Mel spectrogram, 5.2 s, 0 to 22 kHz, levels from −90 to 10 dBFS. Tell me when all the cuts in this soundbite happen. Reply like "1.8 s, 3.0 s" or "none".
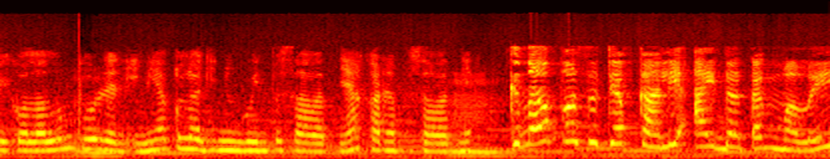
2.9 s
